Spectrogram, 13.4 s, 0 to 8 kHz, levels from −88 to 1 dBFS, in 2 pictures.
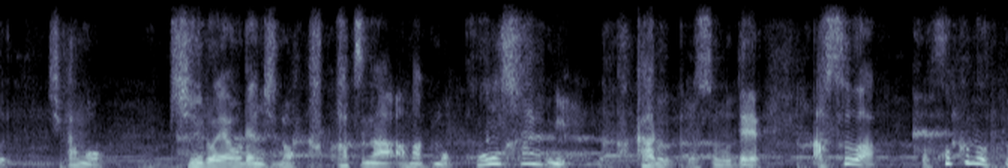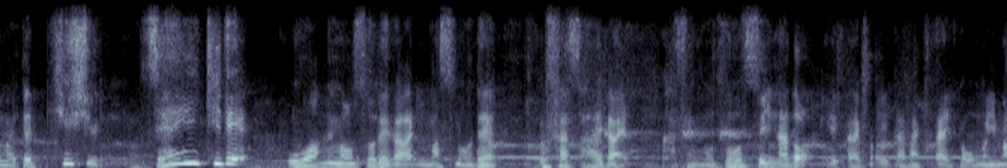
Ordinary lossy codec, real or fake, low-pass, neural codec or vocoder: Opus, 24 kbps; fake; 7.2 kHz; codec, 24 kHz, 3 kbps, HILCodec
